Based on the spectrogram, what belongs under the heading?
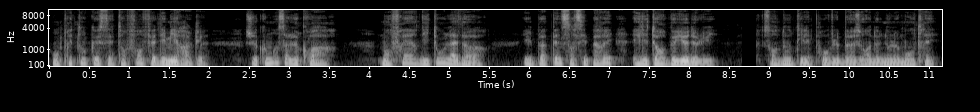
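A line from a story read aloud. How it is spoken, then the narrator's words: Exclaimed. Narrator (French): s'écria-t-elle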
